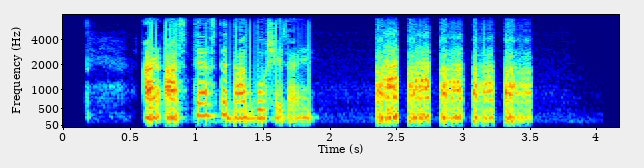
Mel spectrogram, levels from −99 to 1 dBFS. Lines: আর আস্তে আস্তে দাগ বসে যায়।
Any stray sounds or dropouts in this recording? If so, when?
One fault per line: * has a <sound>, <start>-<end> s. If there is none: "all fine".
* has a laugh, 2.3-3.5 s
